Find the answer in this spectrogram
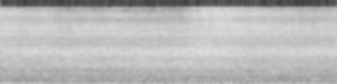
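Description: Steady low rumble of rail and road traffic around an elevated metro line, with no single event standing out. A faint steady hum fades out in the first second or so.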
